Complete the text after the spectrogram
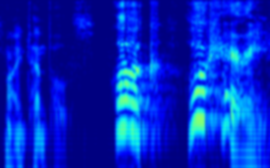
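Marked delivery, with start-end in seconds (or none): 1.2-2.7 high, strained and urgent, much higher pitch; painful eagerness. Acted. Jasper urging Harry to see the ghost: pained, eager, high. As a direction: plead with him to look, aching to be believed. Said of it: "in a tone of painful eagerness".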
